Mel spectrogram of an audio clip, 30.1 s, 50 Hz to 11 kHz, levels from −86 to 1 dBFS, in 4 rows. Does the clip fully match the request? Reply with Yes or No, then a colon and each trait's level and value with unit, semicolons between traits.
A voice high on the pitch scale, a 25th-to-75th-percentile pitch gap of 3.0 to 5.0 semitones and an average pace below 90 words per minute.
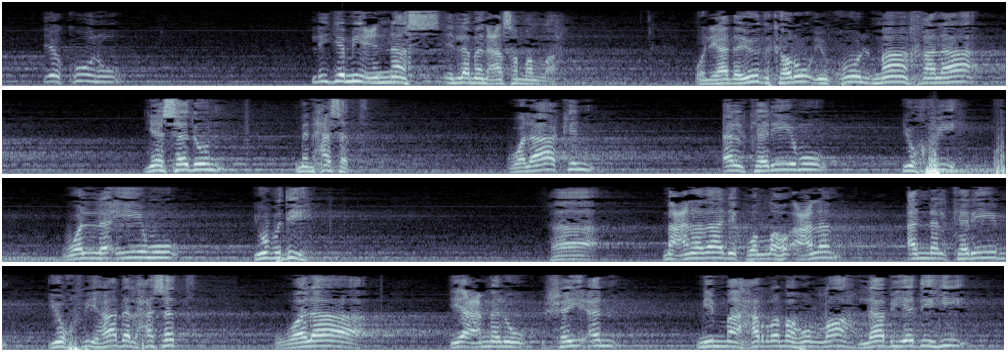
Yes: high, 200 Hz; average, 3.8 semitones; average, 75 wpm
